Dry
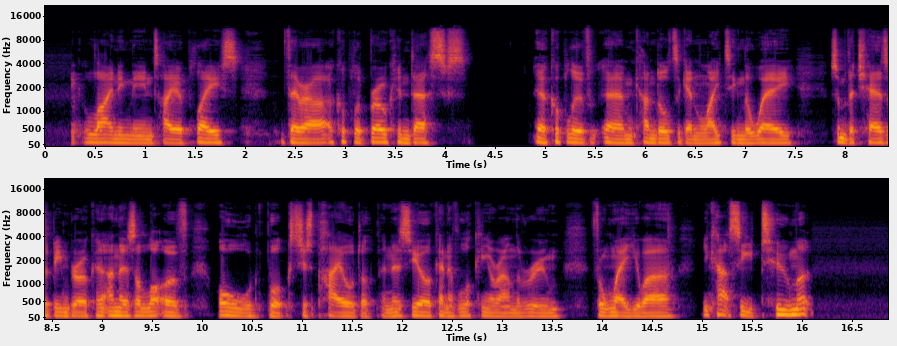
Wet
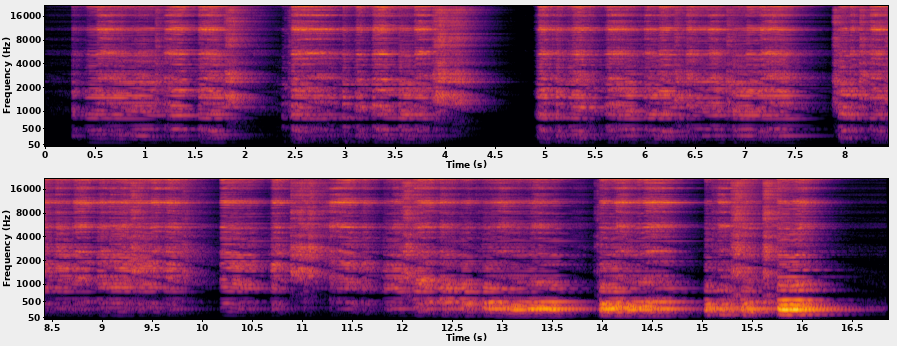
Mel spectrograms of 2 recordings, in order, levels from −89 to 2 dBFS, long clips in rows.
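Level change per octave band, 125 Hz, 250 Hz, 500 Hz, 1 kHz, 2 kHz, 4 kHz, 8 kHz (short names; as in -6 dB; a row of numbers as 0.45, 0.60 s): under -25 dB, +0.5 dB, -11.5 dB, -5.5 dB, 0.0 dB, +4.0 dB, +9.5 dB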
